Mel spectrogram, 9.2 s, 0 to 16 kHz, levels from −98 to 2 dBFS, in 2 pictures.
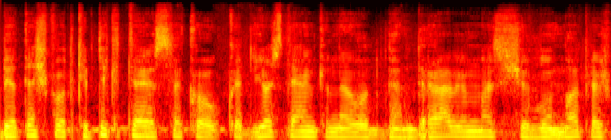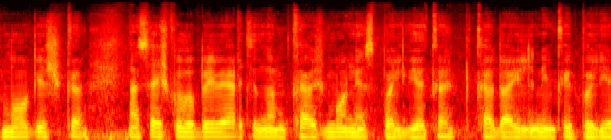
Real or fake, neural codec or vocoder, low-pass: fake; codec, 44.1 kHz, 3.4 kbps, Pupu-Codec; 14.4 kHz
